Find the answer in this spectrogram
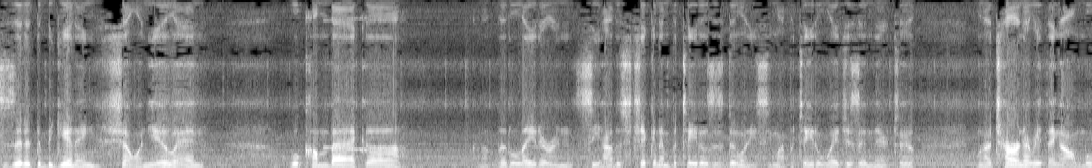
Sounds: speech

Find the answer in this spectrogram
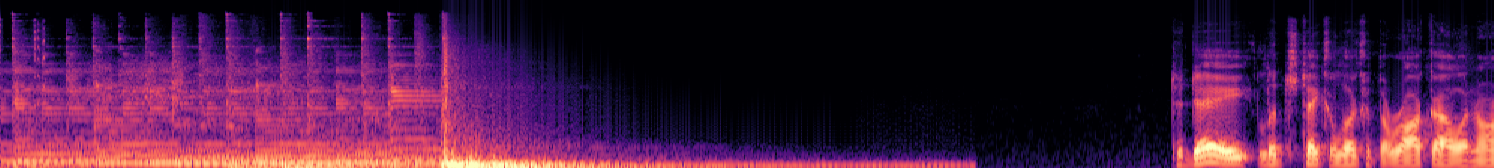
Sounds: music, speech

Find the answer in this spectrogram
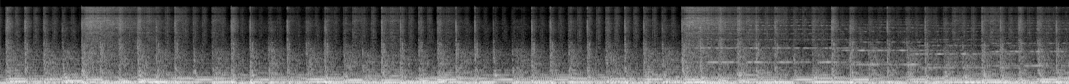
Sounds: music

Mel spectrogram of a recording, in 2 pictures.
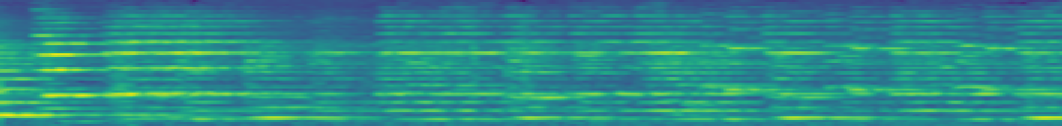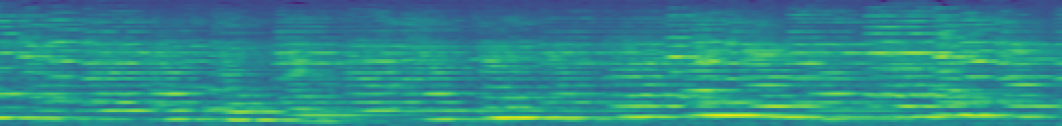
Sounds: fiddle, music, musical instrument

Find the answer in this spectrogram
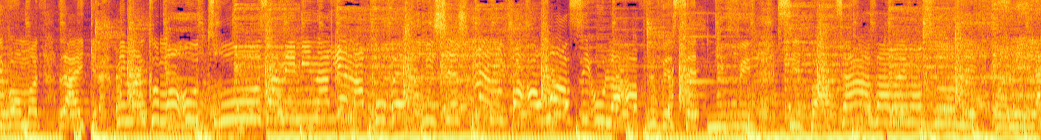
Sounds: hip hop music, pop music, music

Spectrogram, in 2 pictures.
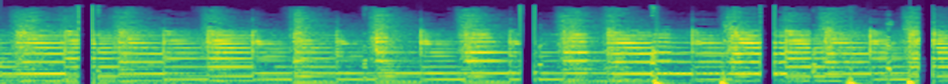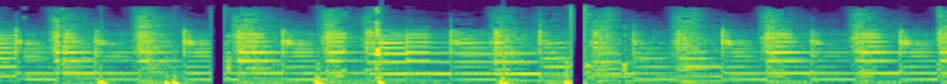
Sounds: music, heart sounds

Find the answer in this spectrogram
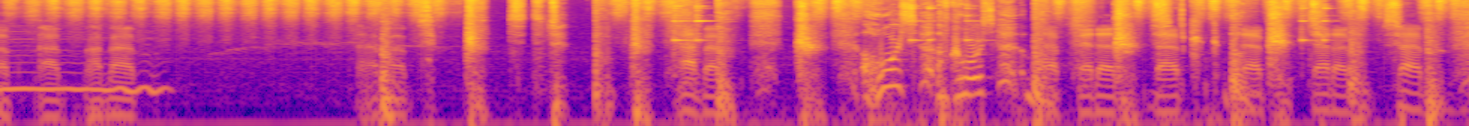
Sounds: music

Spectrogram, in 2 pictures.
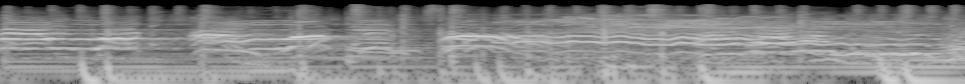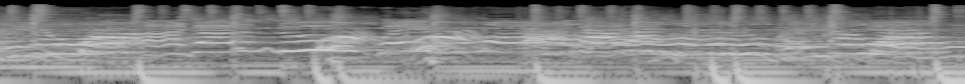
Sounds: child singing

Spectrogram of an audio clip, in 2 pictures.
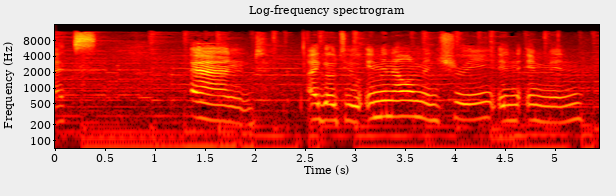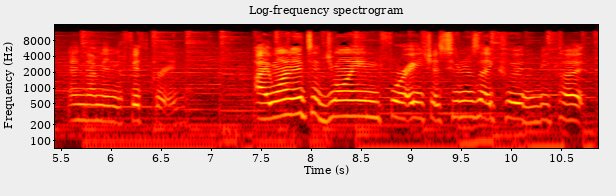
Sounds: music, speech

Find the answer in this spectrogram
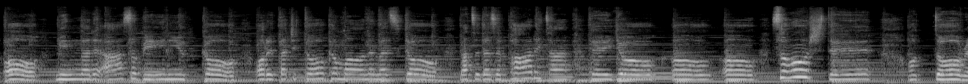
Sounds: music

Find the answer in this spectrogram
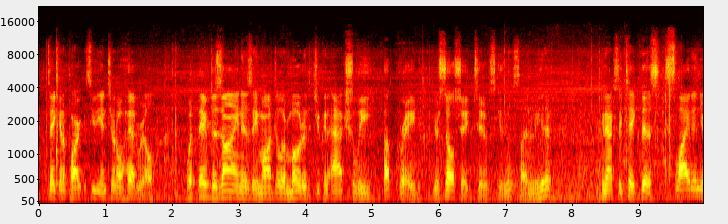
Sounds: speech

